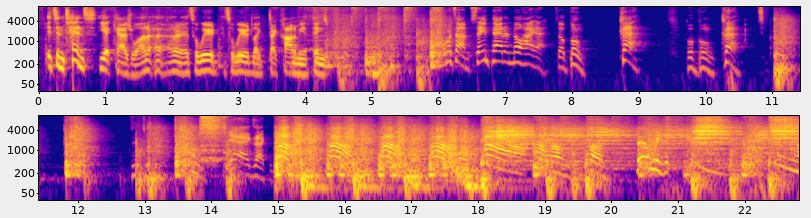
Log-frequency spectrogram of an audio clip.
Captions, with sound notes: It's intense, yet casual. It's a weird, like, dichotomy of things. [DRUMMING] One more time! Same pattern, no hi-hat. So [IMITATING DRUM SOUNDS] [DRUMMING] Yeah, exactly. [VOCALIZING] [DRUMMING]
